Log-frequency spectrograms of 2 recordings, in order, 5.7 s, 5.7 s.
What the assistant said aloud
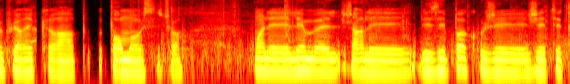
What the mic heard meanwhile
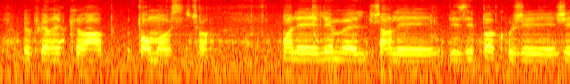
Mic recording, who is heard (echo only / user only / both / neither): echo only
